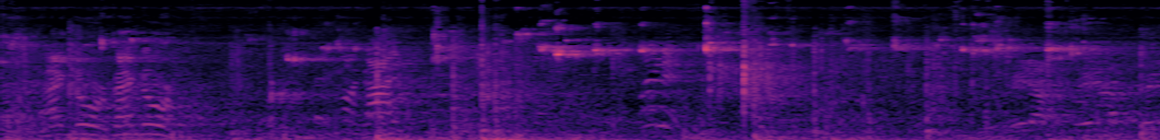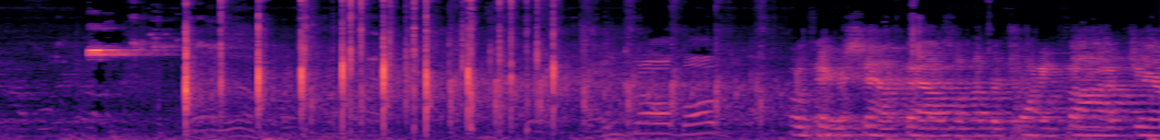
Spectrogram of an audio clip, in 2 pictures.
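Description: Spectators cheer and call out in an echoing gym.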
